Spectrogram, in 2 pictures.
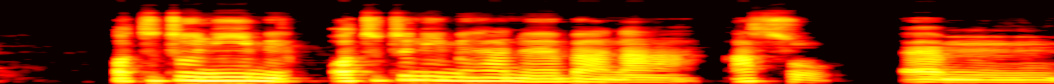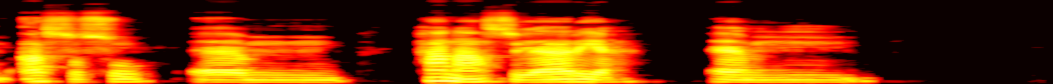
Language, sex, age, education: Igbo, male, 30-45, tertiary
